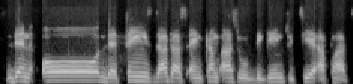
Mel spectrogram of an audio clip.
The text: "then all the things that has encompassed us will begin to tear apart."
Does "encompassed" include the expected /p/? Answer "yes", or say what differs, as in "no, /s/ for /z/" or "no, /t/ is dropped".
no, /p/ is dropped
